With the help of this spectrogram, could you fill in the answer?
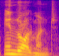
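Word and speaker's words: enrollment: इसे हम प्रोनाउंस कैसे करते हैं? इनरोलमेंट। और इसमें स्ट्रेस जो है वह आर पर रहता है।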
